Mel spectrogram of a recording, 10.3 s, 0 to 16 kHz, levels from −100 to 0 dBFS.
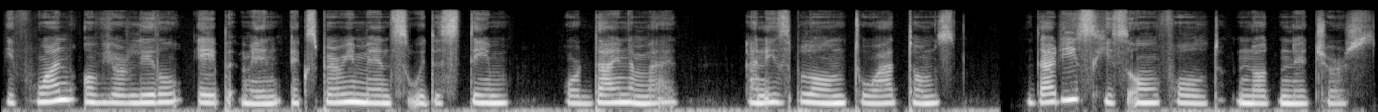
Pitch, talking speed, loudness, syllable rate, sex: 225 Hz, 135 wpm, -16 LUFS, 4.2 syllables/s, female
